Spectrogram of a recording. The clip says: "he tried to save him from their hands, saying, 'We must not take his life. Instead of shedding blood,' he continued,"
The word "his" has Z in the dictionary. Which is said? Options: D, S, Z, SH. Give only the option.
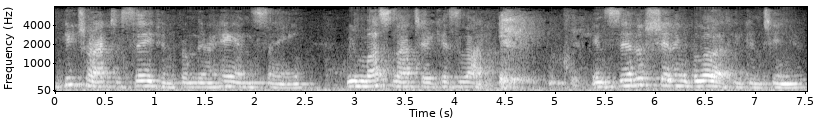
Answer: Z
